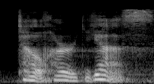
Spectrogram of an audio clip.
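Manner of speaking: rough, grating, gravel-edged voice. Narrating a story, a voice speaks to Ella while Ashley calls from upstairs, gravelly. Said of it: "the gravelly voice continued".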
